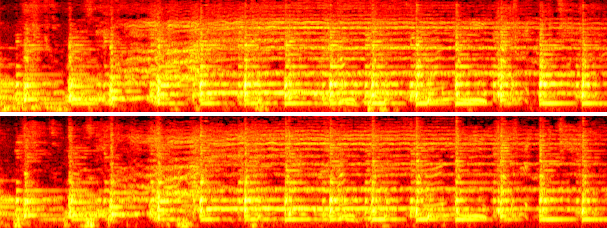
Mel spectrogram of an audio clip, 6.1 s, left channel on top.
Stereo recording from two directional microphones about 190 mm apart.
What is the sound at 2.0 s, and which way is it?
Music, 35° left (ahead or behind).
